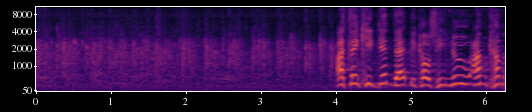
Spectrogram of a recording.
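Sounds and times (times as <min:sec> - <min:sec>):
congregation applauding loudly: 0:00.0 - 0:04.6
speech: 0:04.0 - 0:06.2.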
